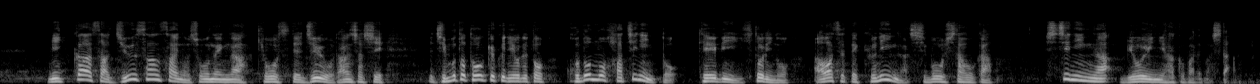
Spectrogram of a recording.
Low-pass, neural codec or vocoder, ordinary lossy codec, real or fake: none; codec, 16 kHz, 8 kbps, FreqCodec, smaller model; none; fake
